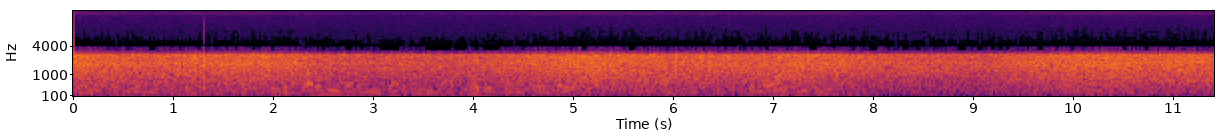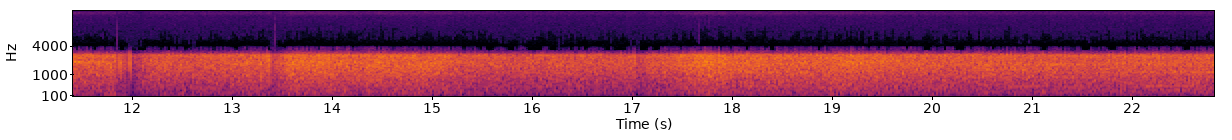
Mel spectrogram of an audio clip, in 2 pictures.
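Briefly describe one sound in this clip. Shortwave radio static hisses and crackles steadily, thin and muffled.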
